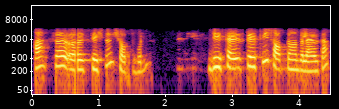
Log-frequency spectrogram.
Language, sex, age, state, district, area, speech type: Sindhi, female, 45-60, Uttar Pradesh, Lucknow, urban, conversation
